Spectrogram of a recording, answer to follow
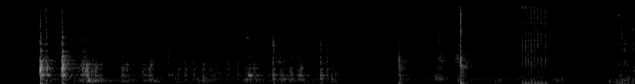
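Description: Hand tool work on the metal gripper housing: a series of small irregular clicks and taps as a T-handle hex key works the screws of the mounting plate, with a short rasping burst near the end.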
